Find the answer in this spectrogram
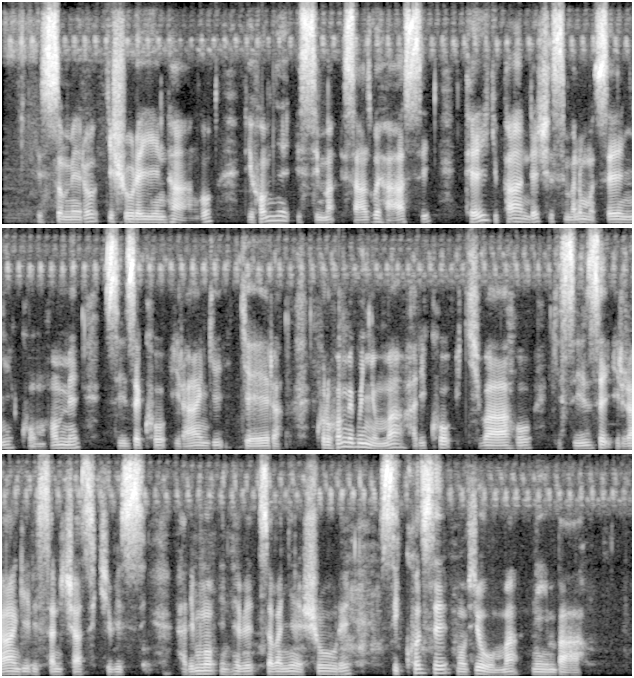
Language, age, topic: Rundi, 25-35, education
